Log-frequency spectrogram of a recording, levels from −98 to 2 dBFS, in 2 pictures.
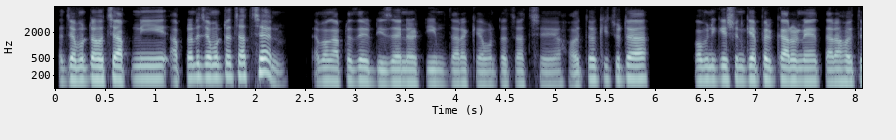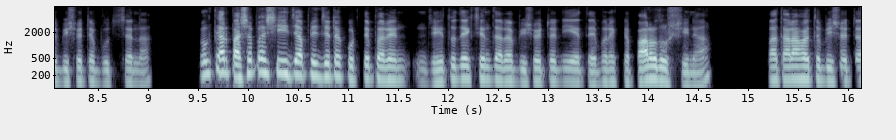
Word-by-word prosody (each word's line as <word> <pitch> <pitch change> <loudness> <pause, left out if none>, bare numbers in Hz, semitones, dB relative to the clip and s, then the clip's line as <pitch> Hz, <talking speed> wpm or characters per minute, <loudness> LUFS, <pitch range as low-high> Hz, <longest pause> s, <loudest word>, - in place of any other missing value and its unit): যেমনটা 160 0 +3
হচ্ছে 155 +2 +2
আপনি 165 +1 -5 0.3
আপনারা 170 +4 -2
যেমনটা 175 +1 +3
চাচ্ছেন 195 +5 +4 0.4
এবং 150 +1 -3
আপনাদের 150 +1 -3
ডিজাইনার 135 0 -1
টিম 135 0 -4
তারা 130 0 -3
কেমনটা 125 0 -7
চাচ্ছে? 125 -1 -10 0.2
হয়তো 120 +8 -4
কিছুটা 165 +1 0 0.6
কমিউনিকেশন 155 +1 -2
গ্যাপ 165 - +2
এর 150 - -3
কারণে 150 -1 +2 0.2
তারা 140 +1 -1
হয়তো 140 +1 -2
বিষয়টা 145 +2 -5
বুঝছে 135 +1 -7
না। 125 - -10 0.5
এবং 205 +2 +1
তার 235 0 +8
পাশাপাশি 225 +5 +5
যে 215 - +6
আপনি 200 +1 +1
যেটা 190 0 +3
করতে 160 +1 0
পারেন 155 -1 +4 0.3
যেহেতু 140 +4 -2
দেখছেন 165 0 +2
তারা 150 -2 +2
বিষয়টা 145 +2 -3
নিয়ে 140 -1 -2
তেমন 125 +3 -3
একটা 140 +1 -8
পারদর্শী 150 -5 +5
না - - -6 0.6
বা 155 - 0
তারা 160 0 +5
হয়তো 160 0 +2
বিষয়টা 150 +1 -3
150 Hz, 165 wpm, -23 LUFS, 140-165 Hz, 0.6 s, তার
